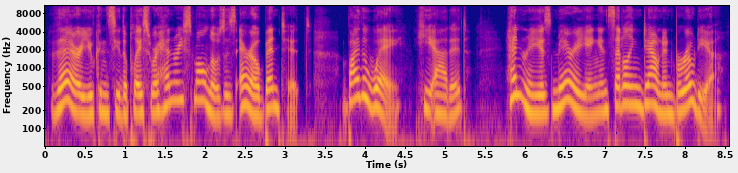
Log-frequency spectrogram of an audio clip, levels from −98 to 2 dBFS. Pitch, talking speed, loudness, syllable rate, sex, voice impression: 220 Hz, 175 wpm, -18 LUFS, 5.1 syllables/s, female, very feminine, adult-like, very thin, tensed, very powerful, bright, slightly soft, very clear, very fluent, cool, intellectual, very refreshing, sincere, slightly calm, friendly, slightly reassuring, unique, elegant, wild, slightly sweet, very lively, strict, intense, slightly sharp, light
